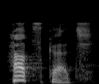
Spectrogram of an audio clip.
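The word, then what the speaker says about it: hopscotch: நம்ம சின்ன வயசுல கட்டம் போட்டு நொண்டி விளையாடுவோம்ல, அந்த நொண்டி விளையாட்டுக்கு பேர் வந்து இங்கிலீஷ்ல ஹாப்ஸ்கேட்ச். ஹாப்ஸ்கேட்ச். ஸோ இது ஸ்பெல்லிங் வந்து ஹெச்ஓபி ஸ்காட்ச்னு இருந்தாலுமே வந்து நம்ம உச்சரிக்கிறது வந்து ஹாப்ஸ்கேட்ச்னு சொல்லுவோம்.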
